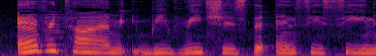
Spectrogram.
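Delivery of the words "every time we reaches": usual speaking voice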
